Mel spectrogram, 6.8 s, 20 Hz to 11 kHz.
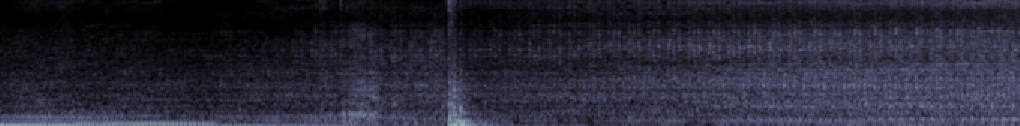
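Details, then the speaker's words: Peugeot 106 first start after fitting a new high-flow fuel pump: catches on first turn with a short burst, then settles into steady even idle; clean start, fuel pressure set to 3 bar. "Du coup bah on est prêt pour un premier démarrage. Hop là. Ah, quart de tour."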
